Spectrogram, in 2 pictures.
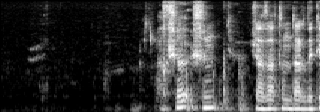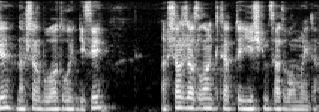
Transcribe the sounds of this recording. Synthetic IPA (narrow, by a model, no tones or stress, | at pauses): ɑqʃɑʏʃɪnʒ̥ɑzɑt̪ʰənd̪ɑɾd̪ɪkʲɪnɑʃɑɾbo̞lˠɑd̪əʁo̞jd̪e̞se̞ | nɑʃɑɾʒɑzəlˠʁɑŋkʲʰɪ̥t̪ɑp̚t̪ɪje̞ʃkʲɪmsɑt̪əpɑlˠmɑjd̪ə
